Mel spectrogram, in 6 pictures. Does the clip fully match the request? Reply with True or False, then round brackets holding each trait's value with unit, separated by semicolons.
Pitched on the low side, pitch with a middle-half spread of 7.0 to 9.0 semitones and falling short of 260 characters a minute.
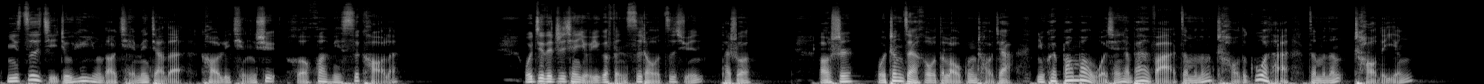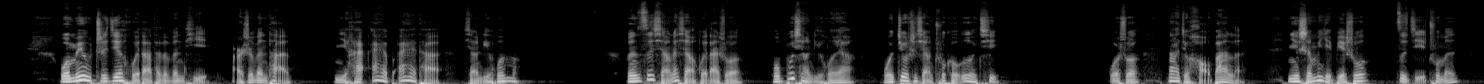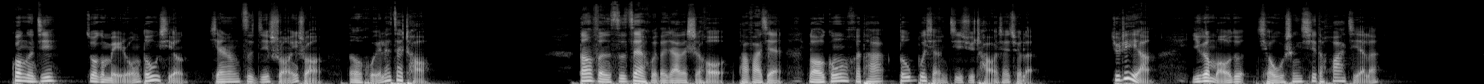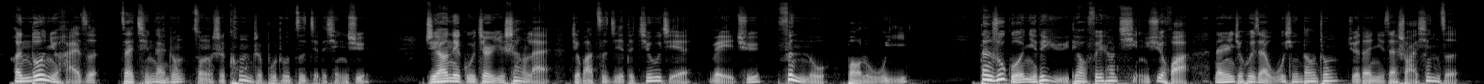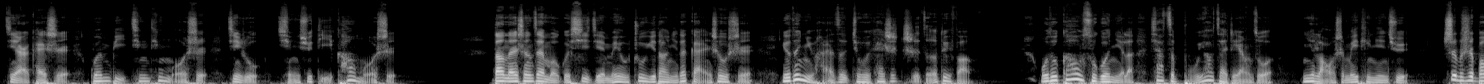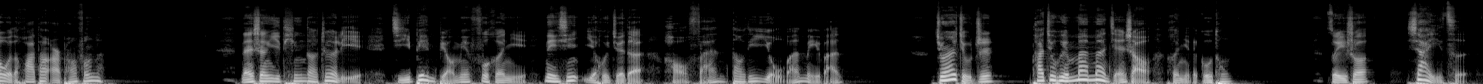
False (120 Hz; 7.3 semitones; 270 characters per minute)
